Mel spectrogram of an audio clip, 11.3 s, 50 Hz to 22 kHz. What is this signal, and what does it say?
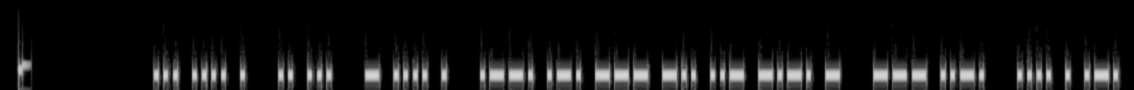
Morse code, heard as a keyed tone, about 25 wpm, 700 Hz. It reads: SHE IS THE PRODUCT OF HER
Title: Sentences from Top 1000 Words - Review Part 2 - 25wpm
